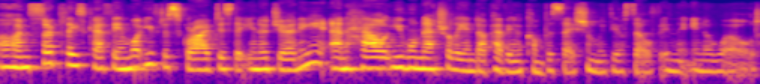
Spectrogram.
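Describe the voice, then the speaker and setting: With an Australian accent, a woman talks at a very fast pace with hardly any pauses, her medium pitch showing ordinary variation. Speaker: career coach. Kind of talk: webinar presentation.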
